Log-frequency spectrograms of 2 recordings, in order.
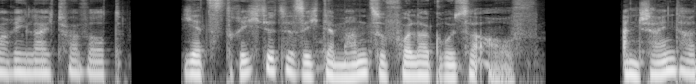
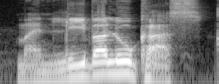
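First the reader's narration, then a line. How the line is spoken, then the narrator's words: Angry man growling. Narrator (German): knurrte der Mann böse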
